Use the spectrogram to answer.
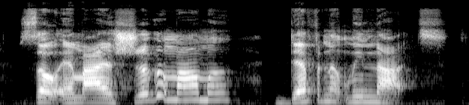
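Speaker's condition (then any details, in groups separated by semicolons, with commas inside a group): Cerebral palsy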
